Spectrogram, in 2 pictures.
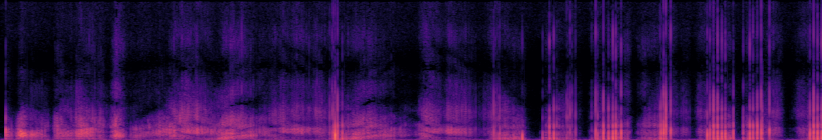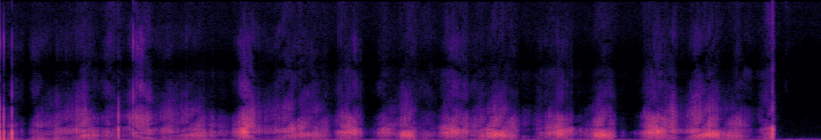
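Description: A pen or marker is tapped and traced along the back of a teal hard plastic case on a handheld smartphone, which is also doing the recording. Close, scratchy tracing strokes alternate with sharp plastic taps, some brighter bursts standing out, over a steady low hum. The sound falls quiet just before the end.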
